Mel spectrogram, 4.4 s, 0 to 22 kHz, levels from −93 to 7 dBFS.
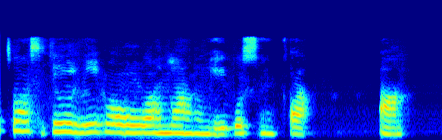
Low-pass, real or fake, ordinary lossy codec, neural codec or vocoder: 7.2 kHz; fake; none; codec, 16 kHz, 1 kbps, FreqCodec, larger model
